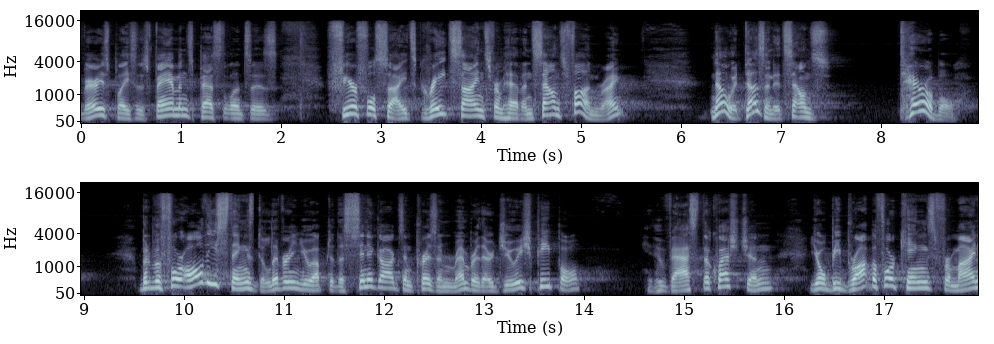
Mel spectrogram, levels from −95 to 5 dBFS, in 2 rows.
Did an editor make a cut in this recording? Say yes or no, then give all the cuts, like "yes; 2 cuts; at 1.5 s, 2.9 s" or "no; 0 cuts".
yes; 1 cut; at 10.7 s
